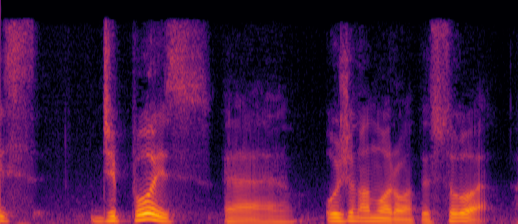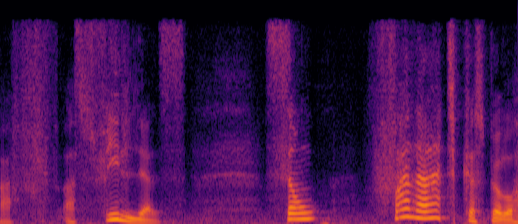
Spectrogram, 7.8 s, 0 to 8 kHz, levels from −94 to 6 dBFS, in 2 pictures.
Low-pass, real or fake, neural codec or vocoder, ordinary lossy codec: 7.2 kHz; fake; codec, 16 kHz in and 24 kHz out, 0.8 kbps, FocalCodec, streaming, 65536 codes; MP3, 64 kbps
